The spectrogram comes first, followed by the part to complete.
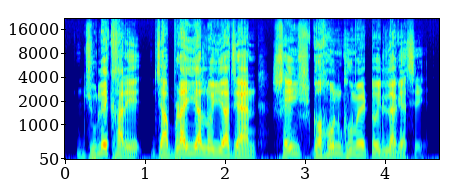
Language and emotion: Bengali, neutral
